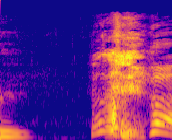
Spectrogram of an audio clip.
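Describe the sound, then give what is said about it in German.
A sudden, loud sneeze bursts out after a short pause, a harsh breathy blast with a voiced edge, followed by a brief vocal sound trailing off. “ja, Gesundheit.”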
